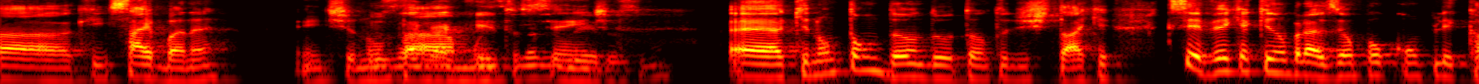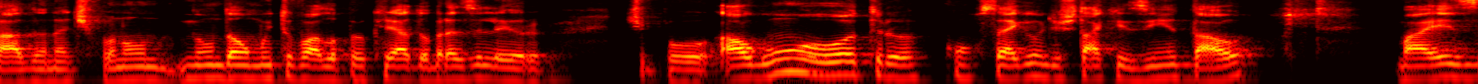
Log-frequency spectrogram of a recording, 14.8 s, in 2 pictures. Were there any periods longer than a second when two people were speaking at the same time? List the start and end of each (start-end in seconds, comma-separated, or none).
1.8-3.1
